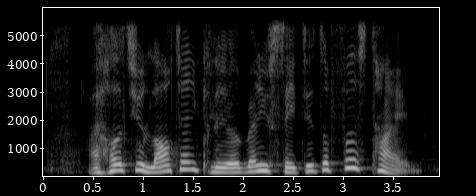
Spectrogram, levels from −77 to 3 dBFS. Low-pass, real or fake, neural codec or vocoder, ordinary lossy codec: 5.4 kHz; real; none; none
